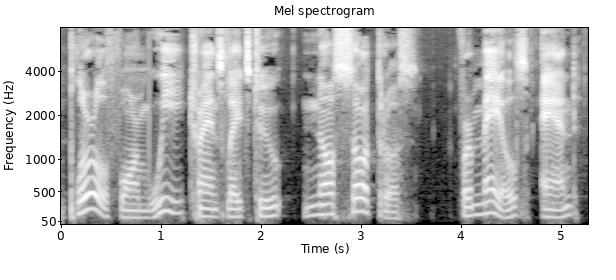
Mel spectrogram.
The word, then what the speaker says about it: nosotros: The plural form we translates to nosotros for males and nosotras for females.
